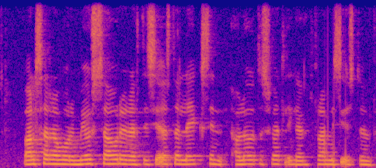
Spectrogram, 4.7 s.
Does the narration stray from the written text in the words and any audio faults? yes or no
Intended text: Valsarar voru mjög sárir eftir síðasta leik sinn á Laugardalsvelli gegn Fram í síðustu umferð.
no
